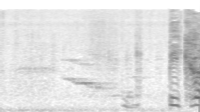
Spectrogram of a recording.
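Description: A dog giving a faint, short whine that falls in pitch, about a second in, against a low background hum.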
